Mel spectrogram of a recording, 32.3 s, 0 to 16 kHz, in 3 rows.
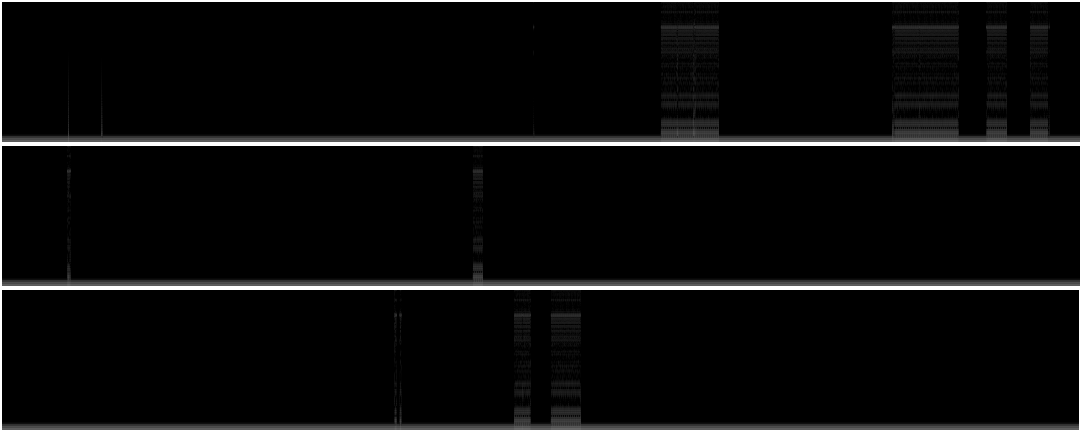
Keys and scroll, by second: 25.6 ctrl+w.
